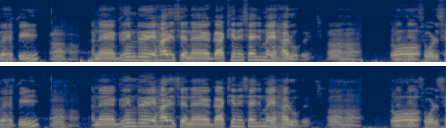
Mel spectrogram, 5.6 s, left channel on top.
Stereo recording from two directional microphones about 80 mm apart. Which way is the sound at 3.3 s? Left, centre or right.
Left.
